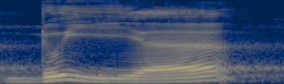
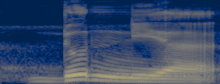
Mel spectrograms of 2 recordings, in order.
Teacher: nun sukun bertemu iya, maka tidak kita baca duya tapi kita baca dunya, jelas. Itu disebut dengan idhar mutlaq.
